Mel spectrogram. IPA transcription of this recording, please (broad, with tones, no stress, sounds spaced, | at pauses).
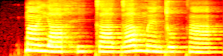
k͡p ã˧ j a˨ h i˨ k a˨ ɡ a˨˦ m ɛ̃˧ d o˧ k ã˧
